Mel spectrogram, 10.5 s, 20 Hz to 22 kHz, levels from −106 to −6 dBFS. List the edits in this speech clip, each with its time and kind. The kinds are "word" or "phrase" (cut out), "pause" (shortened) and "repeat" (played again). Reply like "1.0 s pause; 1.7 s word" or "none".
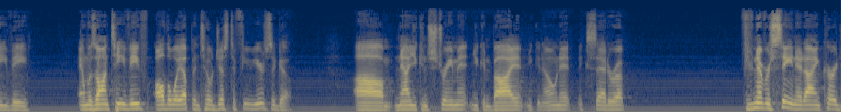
none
